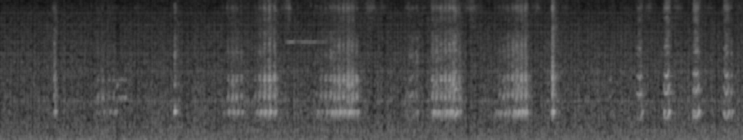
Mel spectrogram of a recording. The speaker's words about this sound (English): that little cluck and purr pot is made just to do tree calls, soft little yelps and clucking and purring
